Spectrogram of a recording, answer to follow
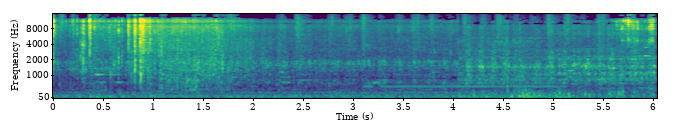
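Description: Low, steady rumble aboard a small boat on the water: wind on the microphone with the boat's idling motor, broken by two sharp clicks in the first second.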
